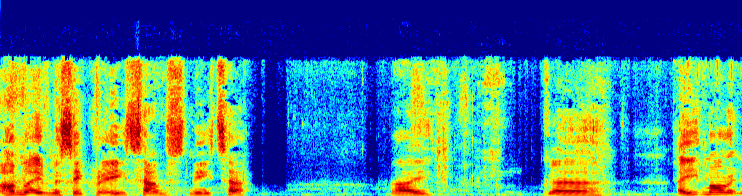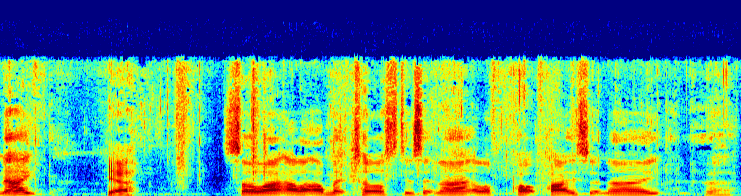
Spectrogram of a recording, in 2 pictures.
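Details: Adult male veteran with a stammer he masks well; it varies from days without stammering to periods of stammering and is usually worse on the phone; stuttering.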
